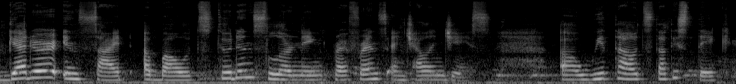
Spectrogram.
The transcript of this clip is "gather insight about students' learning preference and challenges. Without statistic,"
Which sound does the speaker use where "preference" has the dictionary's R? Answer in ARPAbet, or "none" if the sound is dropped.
R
